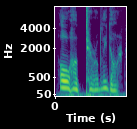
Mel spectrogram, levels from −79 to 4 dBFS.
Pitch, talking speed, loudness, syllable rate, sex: 155 Hz, 165 wpm, -18 LUFS, 5.6 syllables/s, male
